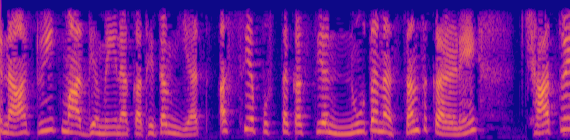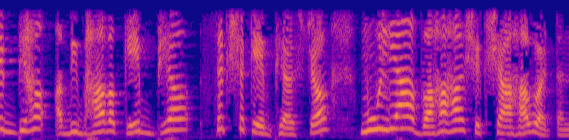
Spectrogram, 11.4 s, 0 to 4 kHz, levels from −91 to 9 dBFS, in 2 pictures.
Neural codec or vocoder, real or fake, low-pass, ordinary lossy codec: none; real; 3.6 kHz; none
